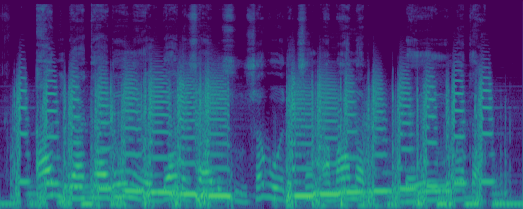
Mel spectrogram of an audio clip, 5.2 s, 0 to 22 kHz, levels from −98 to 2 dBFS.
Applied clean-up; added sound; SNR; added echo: none; Electric guitar; -5 dB; none.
